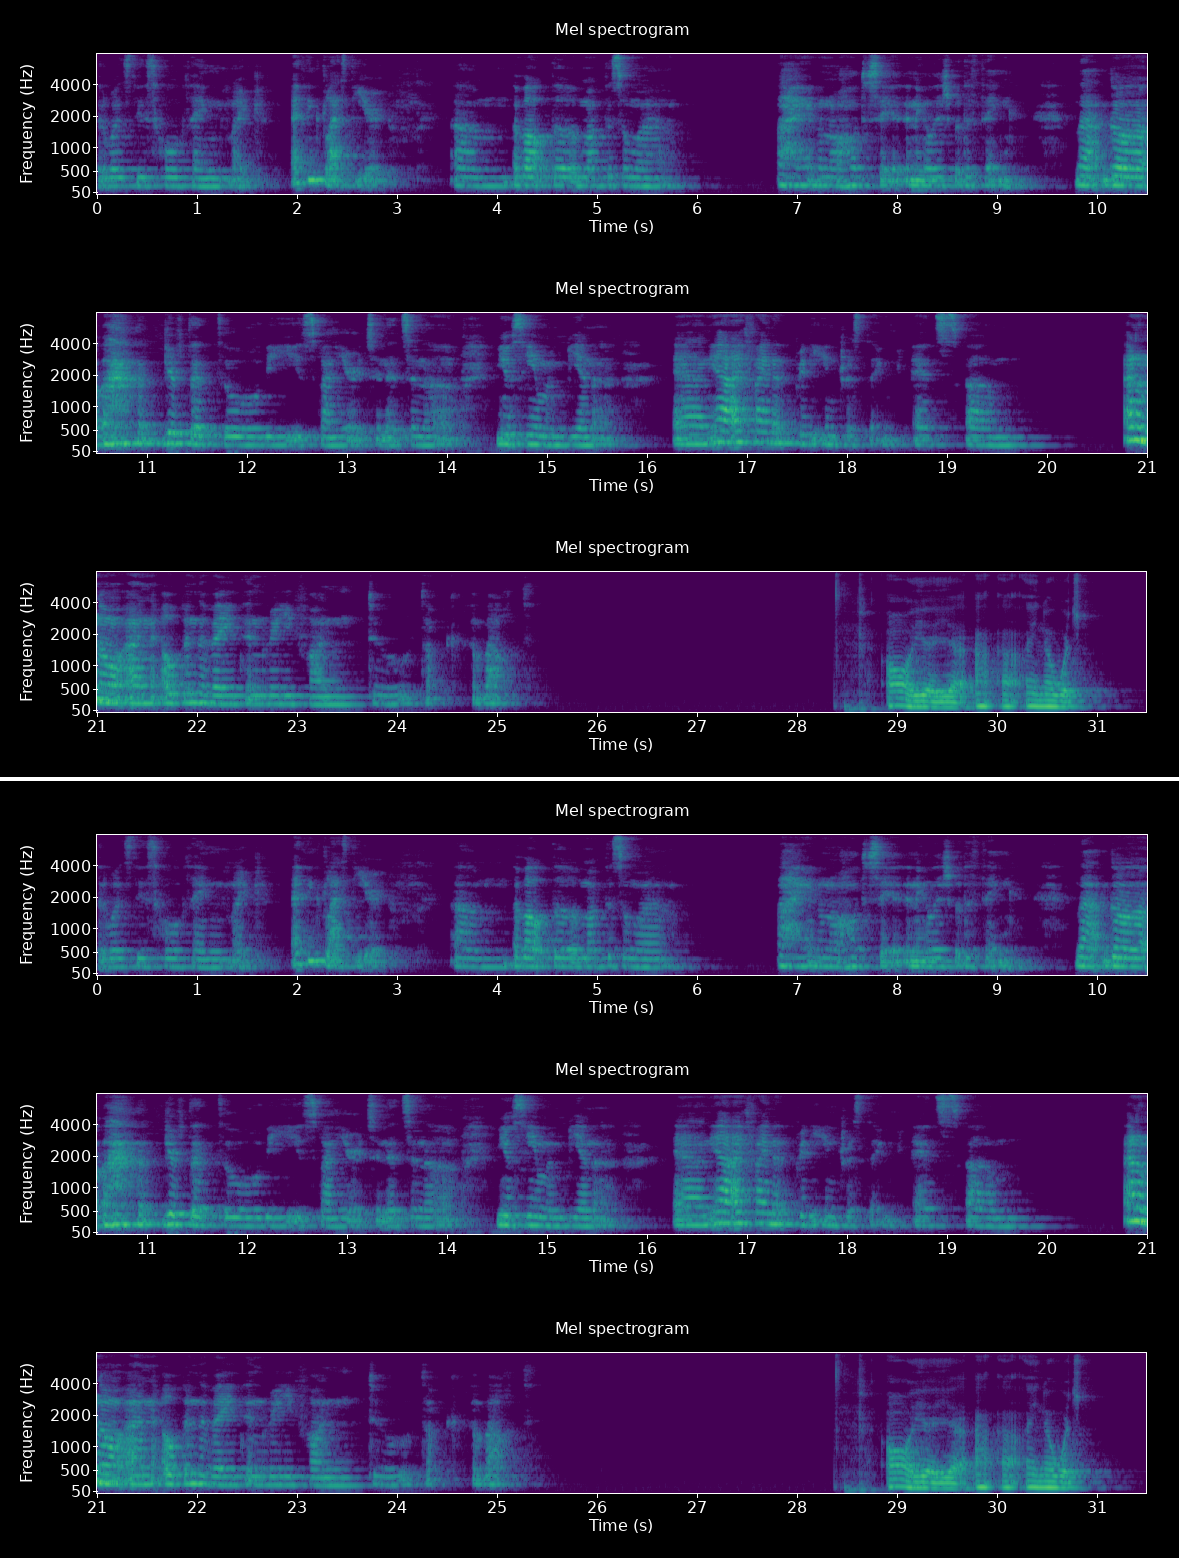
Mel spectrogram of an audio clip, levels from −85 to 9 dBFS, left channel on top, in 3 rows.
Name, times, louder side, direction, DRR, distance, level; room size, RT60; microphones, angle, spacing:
voice 1, 0.0-1.5 1.9-2.8 3.5-5.8 6.8-9.1 9.4-15.7 16.3-19.7 20.8-24.4 24.7-25.0, left 1 dB, 85° left, -3 dB, 2.2 m, -28 dB
voice 2, 28.6-30.8, left 1 dB, 5° left, 5 dB, 0.7 m, -23 dB
14.0 x 5.4 x 2.7 m, 0.76 s
head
